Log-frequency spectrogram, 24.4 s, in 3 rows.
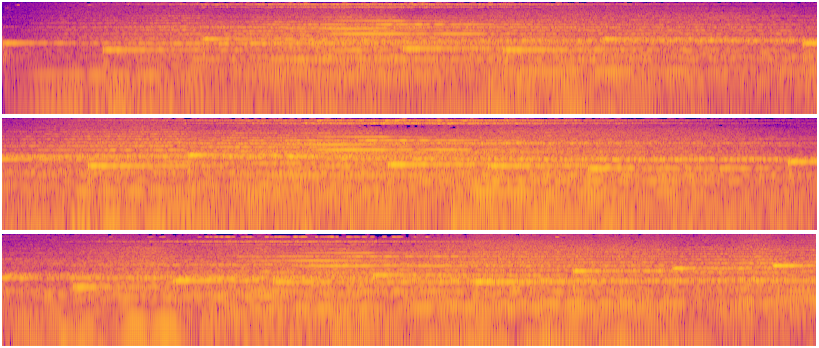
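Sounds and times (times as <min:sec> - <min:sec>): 
welling ambient music: 0:00.0 - 0:24.4.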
